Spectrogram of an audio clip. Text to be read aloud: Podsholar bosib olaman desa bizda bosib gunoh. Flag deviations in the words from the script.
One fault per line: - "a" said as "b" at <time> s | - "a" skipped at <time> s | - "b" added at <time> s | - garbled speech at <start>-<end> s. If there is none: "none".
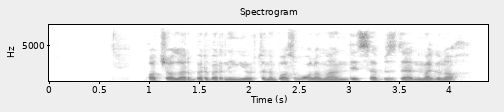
- "bir birining yurtini" added at 1.5 s
- "bosib" said as "nima" at 3.7 s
